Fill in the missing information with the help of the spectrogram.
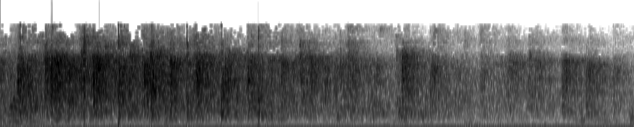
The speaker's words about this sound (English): Let's just give them another clap.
